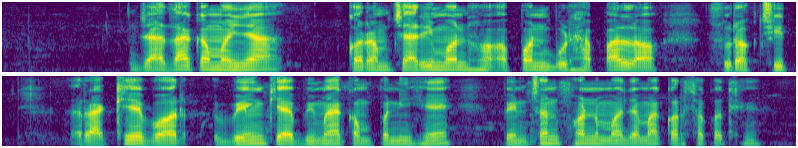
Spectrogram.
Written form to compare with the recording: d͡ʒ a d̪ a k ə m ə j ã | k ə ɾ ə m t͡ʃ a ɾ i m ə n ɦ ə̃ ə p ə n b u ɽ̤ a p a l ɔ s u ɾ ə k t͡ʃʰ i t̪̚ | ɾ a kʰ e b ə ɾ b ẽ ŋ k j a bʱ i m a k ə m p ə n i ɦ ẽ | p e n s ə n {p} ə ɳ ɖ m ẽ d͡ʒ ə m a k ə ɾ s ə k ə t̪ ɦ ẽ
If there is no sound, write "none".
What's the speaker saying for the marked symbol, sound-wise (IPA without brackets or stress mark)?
pʰ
